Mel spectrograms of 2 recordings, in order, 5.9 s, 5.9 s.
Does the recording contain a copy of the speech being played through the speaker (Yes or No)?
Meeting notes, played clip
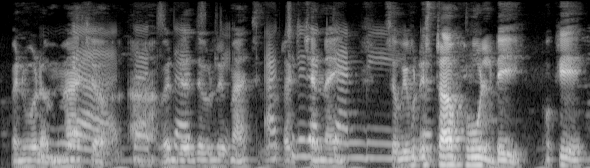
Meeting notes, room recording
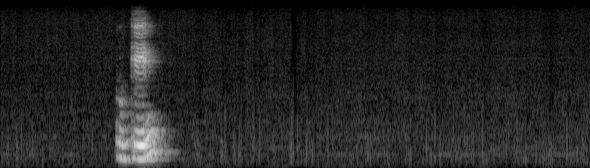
No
